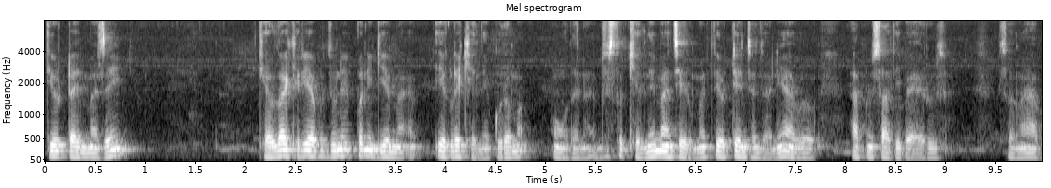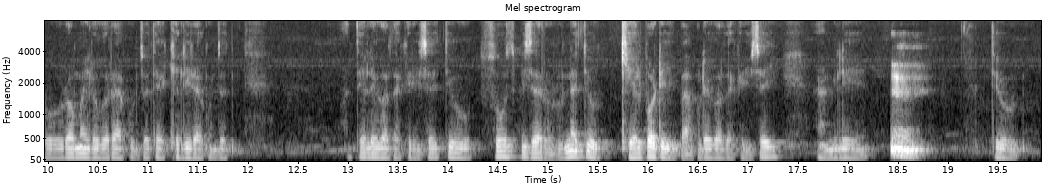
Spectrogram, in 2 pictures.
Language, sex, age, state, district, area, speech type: Nepali, male, 45-60, West Bengal, Kalimpong, rural, spontaneous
